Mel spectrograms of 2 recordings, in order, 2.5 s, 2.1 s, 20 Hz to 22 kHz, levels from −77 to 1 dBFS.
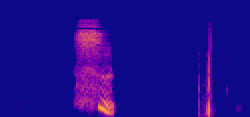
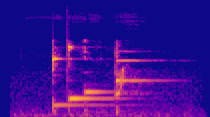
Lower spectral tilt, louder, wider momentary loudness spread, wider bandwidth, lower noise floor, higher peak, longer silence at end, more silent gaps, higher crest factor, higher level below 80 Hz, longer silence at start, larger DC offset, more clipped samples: about the same, -3.5 dB/octave vs -2.5 dB/octave; second, -25 LUFS vs -16 LUFS; first, 17 LU vs 13 LU; second, 11.5 kHz vs 16 kHz; first, -78 dBFS vs -50 dBFS; second, -10 dBFS vs 0 dBFS; second, 0.4 s vs 0.6 s; neither; about the same, 20 dB vs 20 dB; second, -64 dBFS vs -56 dBFS; first, 0.75 s vs 0.5 s; neither; neither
